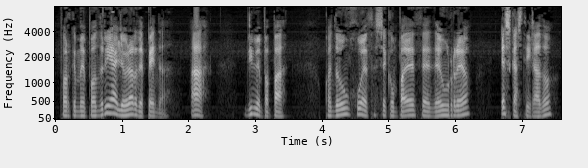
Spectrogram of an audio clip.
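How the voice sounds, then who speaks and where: A curious, eager little girl, as a man reading the story puts her on, full of innocent questions for her father. A colors her words. The delivery is slow and the sound dry and close. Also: mid-range voice, a bit bright, dry recording. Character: curious, chatty little girl, judge's daughter.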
